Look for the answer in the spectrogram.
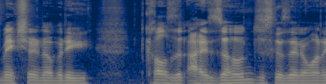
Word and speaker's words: IZ*ONE: The ladies of IZ*ONE, yes, that's how you pronounce it, IZ*ONE. What was it? IZ*ONE. It's not IZ*ONE.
